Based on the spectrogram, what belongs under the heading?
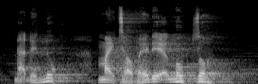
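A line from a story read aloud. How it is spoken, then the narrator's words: Angry loud shout. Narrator (Vietnamese): Phát giận dữ quát lớn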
